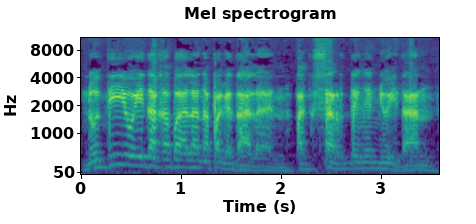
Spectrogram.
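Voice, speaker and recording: A man's voice: a little high, very animated, fairly quick, sharp tone, no room sound, heavily acted, poor audio. A man playing an irresponsible, irritable and dismissive older brother with a Filipino Ilocano accent in an audio drama. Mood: irritated, dismissive.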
